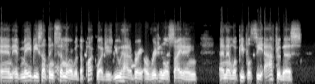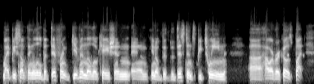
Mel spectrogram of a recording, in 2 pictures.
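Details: Adult man who had vocal cord cancer and operations; his voice was lost, then partly returned, and it does not carry far. Dysphonia after vocal cord cancer surgery.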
